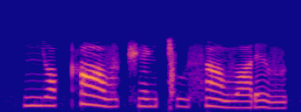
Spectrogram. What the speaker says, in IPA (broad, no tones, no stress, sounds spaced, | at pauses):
ɲ ɒ kʰ ɑ v t͡ʃ ĩ ɳ ǀ ṳ s ɑ̃ v ɑ ɾ ɪ v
